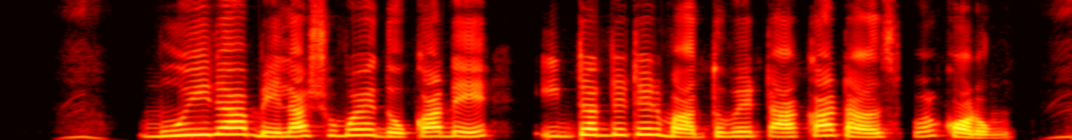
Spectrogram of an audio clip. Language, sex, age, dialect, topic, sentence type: Bengali, female, 18-24, Rajbangshi, banking, statement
